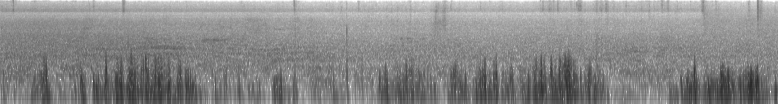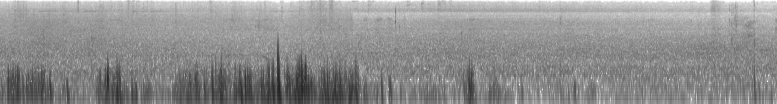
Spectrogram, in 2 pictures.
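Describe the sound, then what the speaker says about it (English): Strong wind gusts in a backyard during a wind storm: low, rumbling bursts of buffeting come and go in waves every few seconds, fairly quiet overall with no talk. "Here's another really strong wind gust."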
